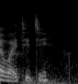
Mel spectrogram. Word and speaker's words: Waititi: For those of you that have not seen this movie yet, Jojo Rabbit is a movie by Taika Waititi. I can never say his name. – Is it? – Yeah, that's right. – Yeah, Waititi. – Waititi.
